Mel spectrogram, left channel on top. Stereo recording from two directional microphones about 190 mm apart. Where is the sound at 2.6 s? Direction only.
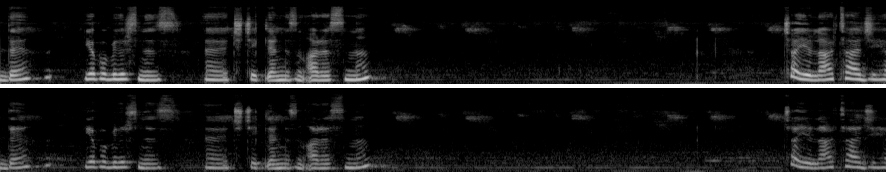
25° left (ahead or behind).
